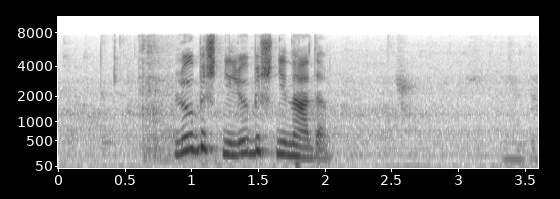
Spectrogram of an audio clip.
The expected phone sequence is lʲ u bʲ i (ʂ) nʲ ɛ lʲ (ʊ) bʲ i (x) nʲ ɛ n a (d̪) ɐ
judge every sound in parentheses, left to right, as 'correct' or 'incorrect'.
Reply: correct, incorrect, incorrect, correct

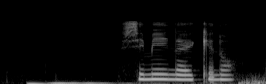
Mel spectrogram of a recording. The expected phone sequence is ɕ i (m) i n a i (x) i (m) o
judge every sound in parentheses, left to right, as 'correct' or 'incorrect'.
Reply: correct, incorrect, incorrect

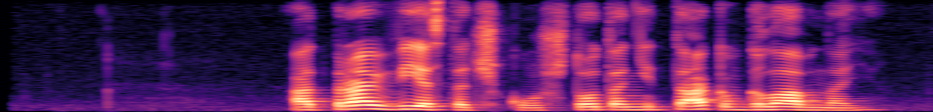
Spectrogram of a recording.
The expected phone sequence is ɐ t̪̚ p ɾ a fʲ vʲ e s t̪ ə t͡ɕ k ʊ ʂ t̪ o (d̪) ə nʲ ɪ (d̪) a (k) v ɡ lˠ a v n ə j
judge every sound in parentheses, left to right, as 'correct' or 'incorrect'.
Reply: incorrect, incorrect, correct

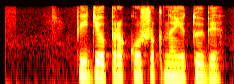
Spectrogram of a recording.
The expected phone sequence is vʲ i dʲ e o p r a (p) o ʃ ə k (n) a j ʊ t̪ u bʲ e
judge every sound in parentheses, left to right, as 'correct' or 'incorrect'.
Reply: incorrect, correct

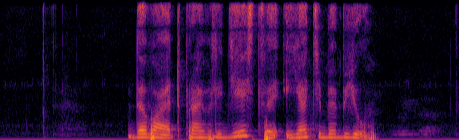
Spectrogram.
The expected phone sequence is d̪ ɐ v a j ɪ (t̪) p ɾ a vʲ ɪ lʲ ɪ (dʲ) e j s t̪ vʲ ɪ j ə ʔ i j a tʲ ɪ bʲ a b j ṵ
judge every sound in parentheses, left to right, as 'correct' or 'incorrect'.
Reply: correct, correct

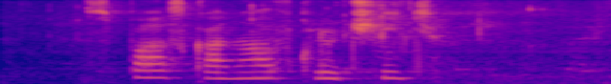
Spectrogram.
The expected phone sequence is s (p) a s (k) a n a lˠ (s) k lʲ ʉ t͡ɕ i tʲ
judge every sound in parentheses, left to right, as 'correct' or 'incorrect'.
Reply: correct, correct, incorrect

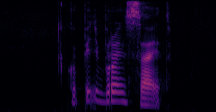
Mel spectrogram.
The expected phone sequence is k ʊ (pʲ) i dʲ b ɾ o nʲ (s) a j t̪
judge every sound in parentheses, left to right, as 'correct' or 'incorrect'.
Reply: correct, correct

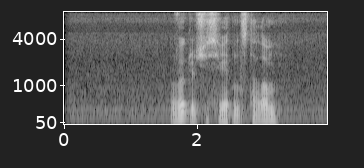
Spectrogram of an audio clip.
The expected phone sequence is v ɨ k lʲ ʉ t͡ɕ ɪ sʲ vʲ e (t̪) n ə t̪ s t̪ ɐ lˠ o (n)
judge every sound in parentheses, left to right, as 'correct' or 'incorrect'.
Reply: correct, incorrect

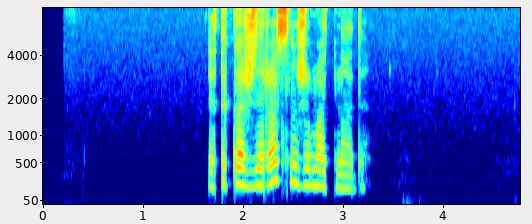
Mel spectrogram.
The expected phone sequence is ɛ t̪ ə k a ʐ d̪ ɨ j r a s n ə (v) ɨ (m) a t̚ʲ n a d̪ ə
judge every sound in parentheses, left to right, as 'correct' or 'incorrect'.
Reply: incorrect, correct

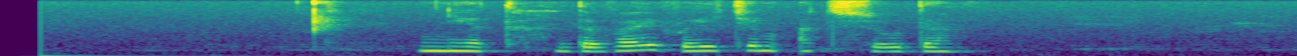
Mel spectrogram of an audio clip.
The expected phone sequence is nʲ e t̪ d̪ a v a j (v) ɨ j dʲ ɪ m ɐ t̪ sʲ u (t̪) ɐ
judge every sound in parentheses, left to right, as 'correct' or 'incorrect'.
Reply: correct, incorrect

